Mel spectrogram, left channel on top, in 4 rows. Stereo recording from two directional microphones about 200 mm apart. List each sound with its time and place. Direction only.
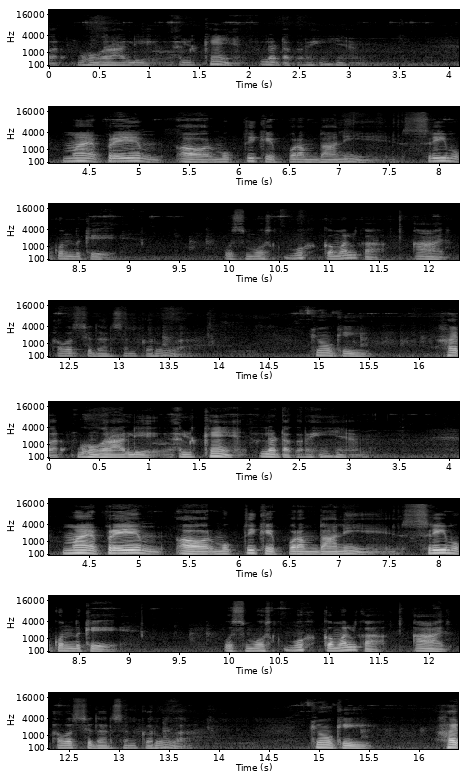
0.0 s speech: 55° right (ahead or behind)
4.3 s speech: 40° right (ahead or behind)
14.8 s speech: 30° right (ahead or behind)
